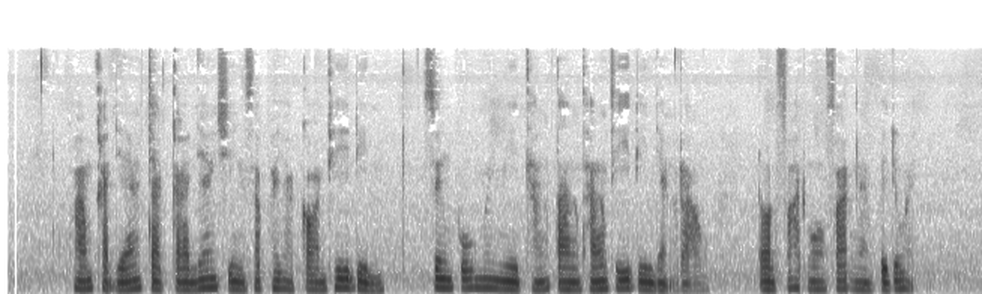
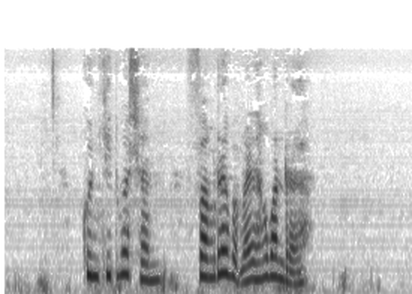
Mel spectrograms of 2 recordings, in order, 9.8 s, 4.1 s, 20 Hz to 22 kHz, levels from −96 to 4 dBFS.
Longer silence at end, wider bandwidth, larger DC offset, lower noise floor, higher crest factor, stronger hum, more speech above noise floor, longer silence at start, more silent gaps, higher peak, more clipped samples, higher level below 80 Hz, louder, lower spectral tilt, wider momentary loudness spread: about the same, 0.7 s vs 0.65 s; about the same, 11.5 kHz vs 11.5 kHz; neither; second, -50 dBFS vs -55 dBFS; about the same, 20 dB vs 18 dB; neither; second, 28 dB vs 37 dB; first, 0.75 s vs 0.4 s; neither; about the same, -4 dBFS vs -2 dBFS; neither; first, -42 dBFS vs -50 dBFS; second, -24 LUFS vs -19 LUFS; about the same, -7 dB/octave vs -6 dB/octave; about the same, 10 LU vs 11 LU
